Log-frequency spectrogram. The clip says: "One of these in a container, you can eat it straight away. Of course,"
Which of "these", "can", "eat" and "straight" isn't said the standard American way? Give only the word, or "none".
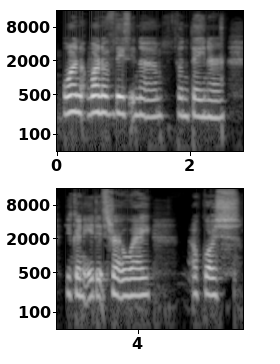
these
